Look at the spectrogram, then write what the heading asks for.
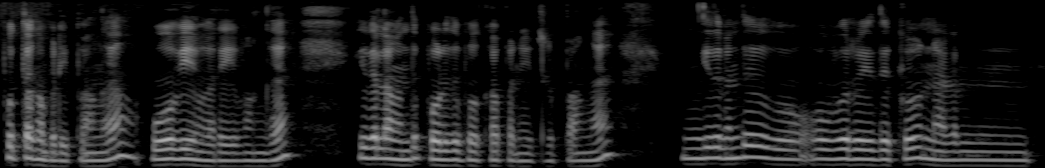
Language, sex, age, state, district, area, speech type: Tamil, female, 45-60, Tamil Nadu, Tiruppur, urban, spontaneous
